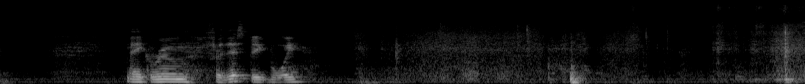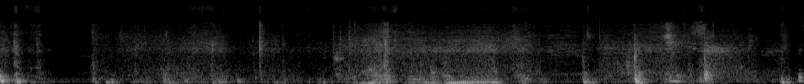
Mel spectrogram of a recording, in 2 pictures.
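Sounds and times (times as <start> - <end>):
cardboard and packaging rustling: 4.8 - 16.0.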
